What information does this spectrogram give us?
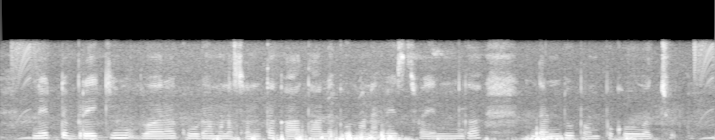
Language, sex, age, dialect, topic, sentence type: Telugu, female, 31-35, Southern, banking, statement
